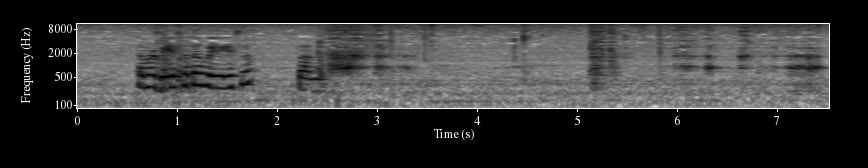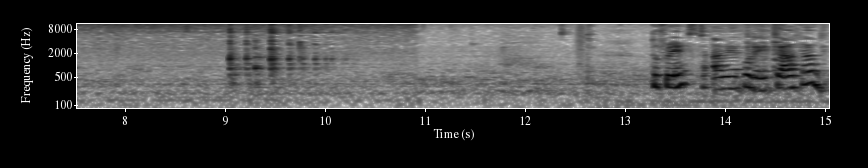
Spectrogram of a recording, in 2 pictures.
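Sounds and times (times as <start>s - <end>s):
onions sizzling in hot oil: 0.0s - 11.0s, 13.3s - 15.0s
metal skimmer scraping a pan: 2.4s - 3.5s, 5.1s - 7.5s.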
